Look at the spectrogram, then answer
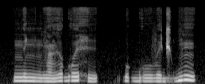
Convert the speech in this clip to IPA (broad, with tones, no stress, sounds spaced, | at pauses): ŋ e˨ ɲ ɪ˨ ŋ v ã˨ ɣ ɛ˦ ɡʷ eː˦ h i˨ | k͡p u˨ ɡ͡b uː˨ β e˨ d͡ʒ ʊ˨ ɡ͡b ĩ˦˨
